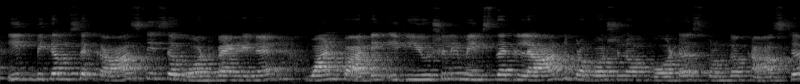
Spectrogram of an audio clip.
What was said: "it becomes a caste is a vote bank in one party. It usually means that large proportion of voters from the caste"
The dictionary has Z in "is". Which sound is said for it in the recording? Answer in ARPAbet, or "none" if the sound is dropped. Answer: S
